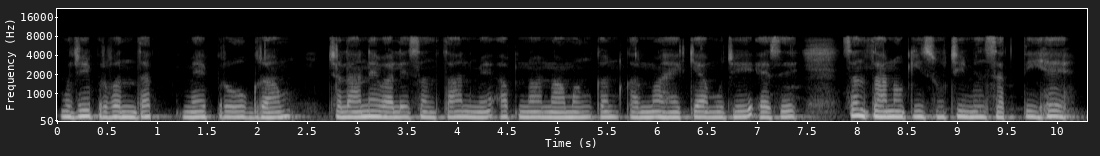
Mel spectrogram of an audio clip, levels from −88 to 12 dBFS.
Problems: background sounds at intervals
